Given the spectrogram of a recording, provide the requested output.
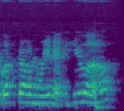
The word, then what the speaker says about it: Gila: Gila, pronounced Gila, is the largest lizard native to the United States.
